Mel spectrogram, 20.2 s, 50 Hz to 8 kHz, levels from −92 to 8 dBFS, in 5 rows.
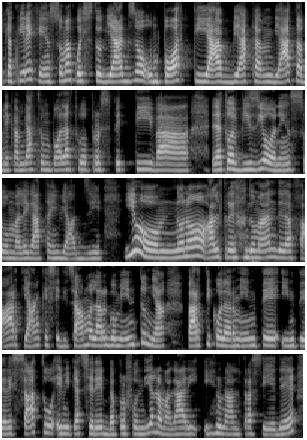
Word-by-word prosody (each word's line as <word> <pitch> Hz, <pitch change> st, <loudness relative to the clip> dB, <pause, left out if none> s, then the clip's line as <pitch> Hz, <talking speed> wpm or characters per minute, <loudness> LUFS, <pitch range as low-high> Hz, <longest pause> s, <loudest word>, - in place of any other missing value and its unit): capire 265 Hz, +5 st, 0 dB
che, 305 Hz, -, -9 dB
insomma, 230 Hz, +5 st, 0 dB
questo 245 Hz, -1 st, +2 dB
viaggio 235 Hz, +3 st, +3 dB
un 230 Hz, 0 st, -1 dB
po' 230 Hz, 0 st, +5 dB, 0.2 s
ti 235 Hz, -2 st, -1 dB
abbia 225 Hz, +1 st, +6 dB
cambiata, 225 Hz, +3 st, +2 dB
abbia 210 Hz, -3 st, -2 dB
cambiato 220 Hz, +2 st, -3 dB
un 225 Hz, -, -6 dB
po' 215 Hz, 0 st, -3 dB
la 225 Hz, +1 st, 0 dB
tua 230 Hz, 0 st, -5 dB
prospettiva, 220 Hz, -2 st, -1 dB, 0.3 s
la 220 Hz, +1 st, +3 dB
tua 250 Hz, +2 st, +4 dB
visione, 225 Hz, 0 st, 0 dB
insomma, 210 Hz, -1 st, -6 dB
legata 205 Hz, +1 st, -4 dB
ai 205 Hz, -, -7 dB
viaggi. 195 Hz, 0 st, -8 dB, 0.3 s
Io 270 Hz, -, +4 dB
non 225 Hz, +3 st, -1 dB
ho 285 Hz, -1 st, +5 dB
altre 235 Hz, +1 st, +1 dB, 0.2 s
domande 235 Hz, +1 st, 0 dB
da 225 Hz, 0 st, 0 dB
farti, 240 Hz, +3 st, -2 dB
anche 245 Hz, +2 st, -4 dB
se, 240 Hz, 0 st, -8 dB
diciamo, 215 Hz, +3 st, -2 dB
l'argomento 235 Hz, +5 st, -2 dB
mi 250 Hz, -6 st, -3 dB
ha 210 Hz, +1 st, +2 dB, 0.3 s
particolarmente 230 Hz, -, +1 dB
interessato 220 Hz, -, -2 dB
e 225 Hz, -, -3 dB
mi 225 Hz, 0 st, -2 dB
piacerebbe 220 Hz, -2 st, -2 dB
approfondirlo 225 Hz, +5 st, -2 dB
magari 210 Hz, 0 st, -2 dB
in 230 Hz, +2 st, -6 dB
un'altra 205 Hz, -1 st, -4 dB
sede. 215 Hz, +3 st, -5 dB
225 Hz, 140 wpm, -23 LUFS, 215-245 Hz, 0.3 s, abbia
